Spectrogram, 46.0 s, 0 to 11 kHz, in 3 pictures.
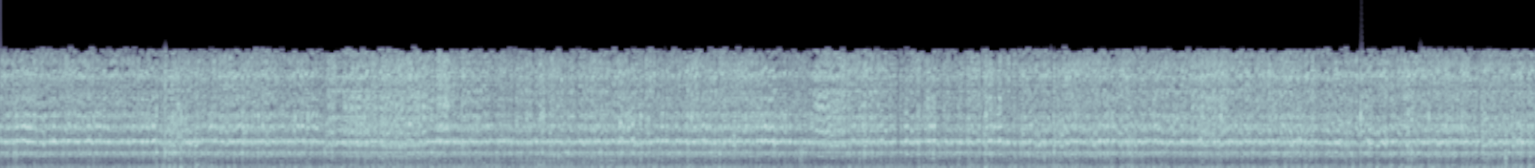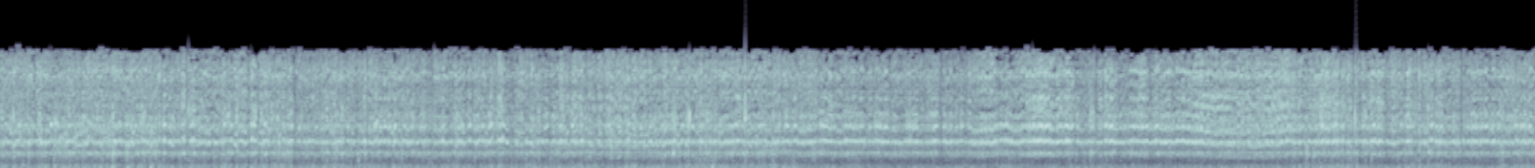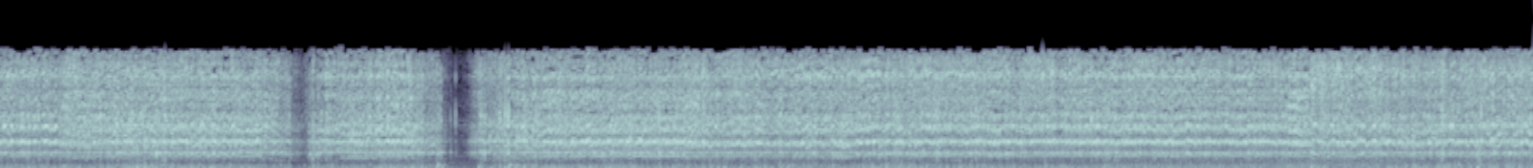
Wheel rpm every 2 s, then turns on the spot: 230, 230, 230, 240, 230, 230, 220, 230, 230, 240, 230, 230, 230, 230, 230, 230, 170, 120, 180, 210, 230, 230, 220.
none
